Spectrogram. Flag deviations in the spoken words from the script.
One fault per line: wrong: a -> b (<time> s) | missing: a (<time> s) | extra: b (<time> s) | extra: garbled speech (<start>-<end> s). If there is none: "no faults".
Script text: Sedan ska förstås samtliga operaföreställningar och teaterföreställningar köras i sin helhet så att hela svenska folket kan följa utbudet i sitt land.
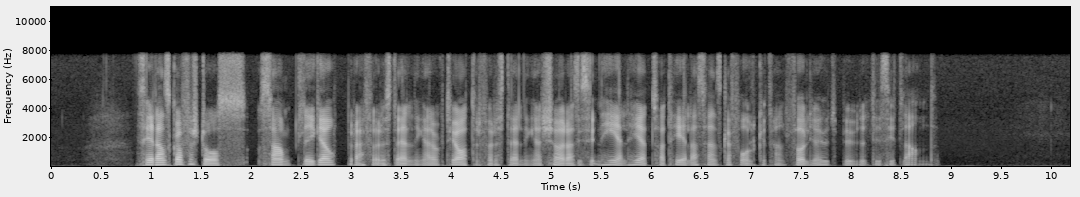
no faults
